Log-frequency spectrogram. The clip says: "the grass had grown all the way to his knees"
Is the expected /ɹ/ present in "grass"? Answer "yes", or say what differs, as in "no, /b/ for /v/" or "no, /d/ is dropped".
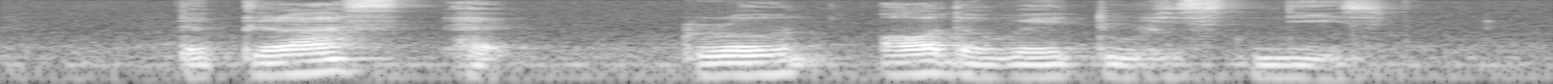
no, /l/ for /ɹ/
